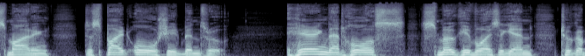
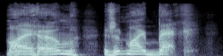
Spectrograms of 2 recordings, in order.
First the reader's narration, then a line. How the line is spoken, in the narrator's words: he said gruffly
